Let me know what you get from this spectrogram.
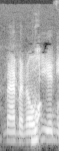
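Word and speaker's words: Mabinogion: And the Magdabinian. – Mabinogian, yes. – Thank you for saying it correctly.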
